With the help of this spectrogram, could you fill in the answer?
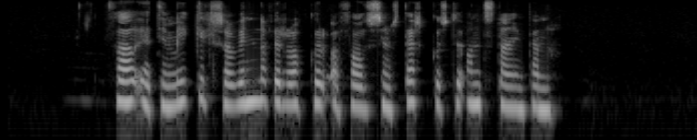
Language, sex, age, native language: Icelandic, female, 40-49, Icelandic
